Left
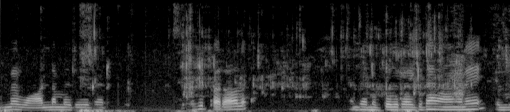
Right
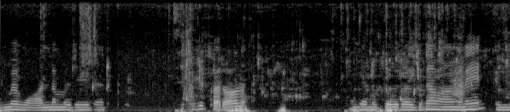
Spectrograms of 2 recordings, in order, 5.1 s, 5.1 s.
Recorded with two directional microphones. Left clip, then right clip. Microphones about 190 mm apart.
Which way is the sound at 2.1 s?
25° right (ahead or behind).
